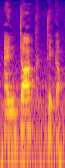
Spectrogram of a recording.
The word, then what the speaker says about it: Antarctica: the opposite of Arctic so it is anti Arctic and Arctic so that continent is known as and talk tikka right so that was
